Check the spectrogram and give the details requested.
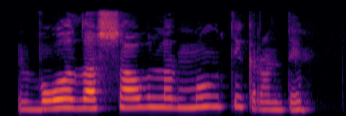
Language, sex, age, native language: Icelandic, male, 9, Icelandic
